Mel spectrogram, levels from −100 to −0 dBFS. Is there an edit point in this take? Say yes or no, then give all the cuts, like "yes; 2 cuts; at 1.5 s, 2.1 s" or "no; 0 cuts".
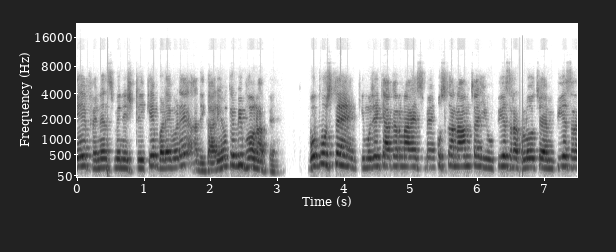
yes; 1 cut; at 5.5 s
